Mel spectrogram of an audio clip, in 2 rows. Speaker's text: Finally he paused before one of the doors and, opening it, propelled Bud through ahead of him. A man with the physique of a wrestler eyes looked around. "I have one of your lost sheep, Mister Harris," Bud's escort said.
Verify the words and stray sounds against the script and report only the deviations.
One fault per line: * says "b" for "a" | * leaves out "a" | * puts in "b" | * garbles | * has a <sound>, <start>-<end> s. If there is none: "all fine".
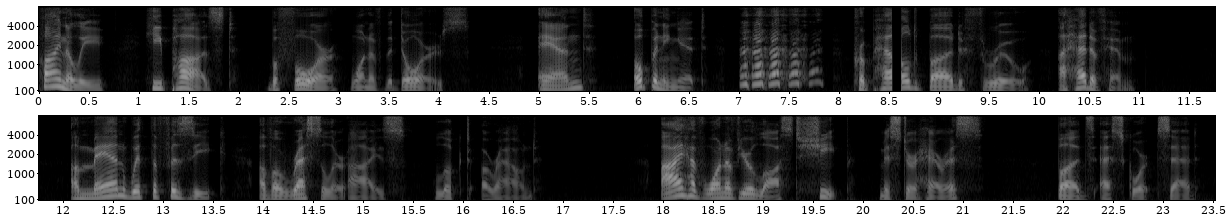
* has a laugh, 7.0-7.9 s
* has a dropout, 8.5-8.6 s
